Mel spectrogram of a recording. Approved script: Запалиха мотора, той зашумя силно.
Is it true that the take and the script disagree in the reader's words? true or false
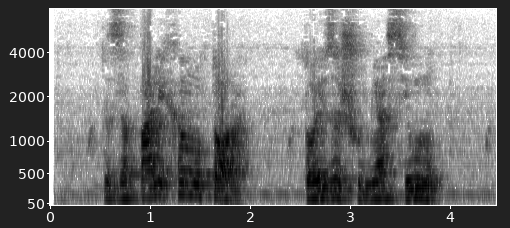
false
